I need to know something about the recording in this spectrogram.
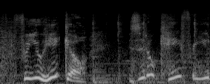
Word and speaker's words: Fuyuhiko: My first name is pronounced Fuyuhiko. Not baby gangsta. Fuyuhiko.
